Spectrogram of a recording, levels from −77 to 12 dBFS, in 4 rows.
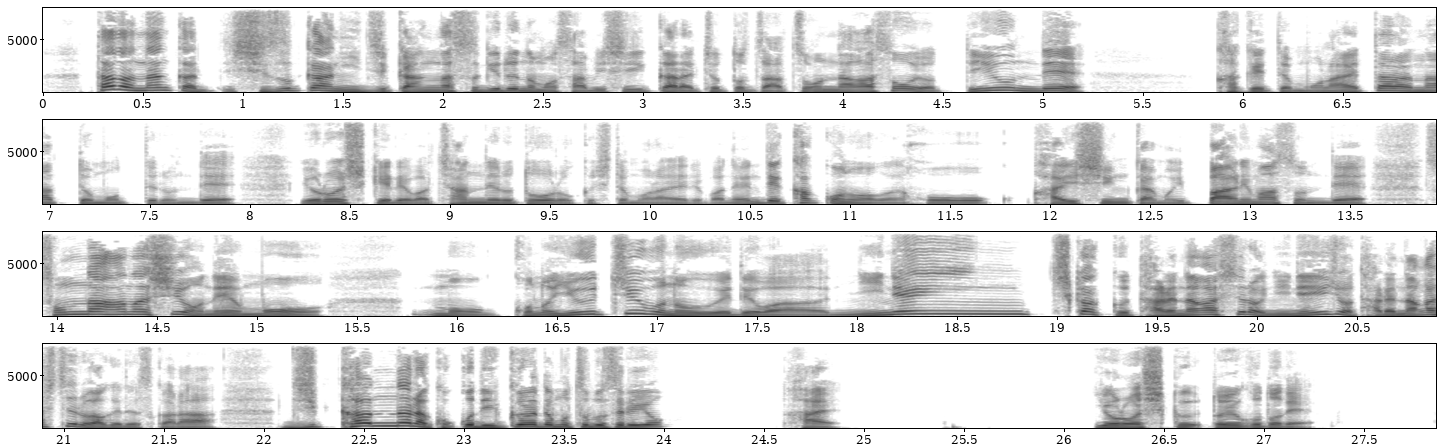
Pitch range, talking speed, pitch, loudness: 120-195 Hz, 370 characters per minute, 150 Hz, -20 LUFS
